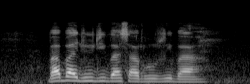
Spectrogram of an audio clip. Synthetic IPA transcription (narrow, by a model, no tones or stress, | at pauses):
babadudibasaruriba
